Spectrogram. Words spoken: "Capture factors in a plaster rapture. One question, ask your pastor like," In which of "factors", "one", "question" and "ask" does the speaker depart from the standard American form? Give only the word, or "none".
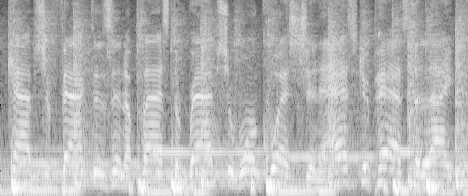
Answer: none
